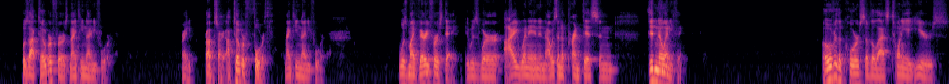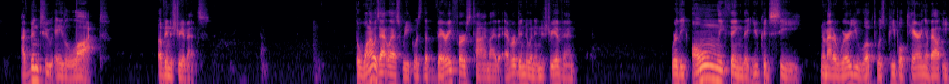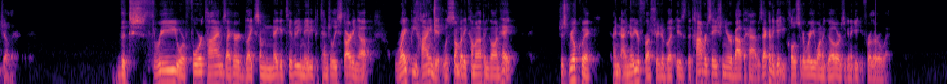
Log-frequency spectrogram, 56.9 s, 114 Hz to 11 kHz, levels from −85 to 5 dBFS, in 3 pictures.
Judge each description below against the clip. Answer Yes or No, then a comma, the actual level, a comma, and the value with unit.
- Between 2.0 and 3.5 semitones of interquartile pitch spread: Yes, average, 2.8 semitones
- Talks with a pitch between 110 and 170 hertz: No, very low, 95 Hz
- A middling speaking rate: Yes, average, 155 wpm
